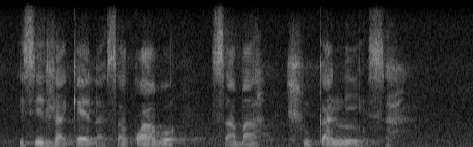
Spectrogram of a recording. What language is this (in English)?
Zulu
